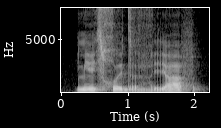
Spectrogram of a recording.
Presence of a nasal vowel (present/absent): present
